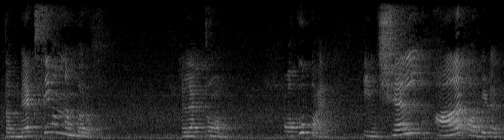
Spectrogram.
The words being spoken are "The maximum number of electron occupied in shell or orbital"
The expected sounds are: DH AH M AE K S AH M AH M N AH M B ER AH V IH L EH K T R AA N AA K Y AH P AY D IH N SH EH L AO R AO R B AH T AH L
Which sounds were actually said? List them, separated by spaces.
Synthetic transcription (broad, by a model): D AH M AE K S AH M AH M N AH M B ER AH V IH L EH K T R AA N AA K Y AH P AY IH N SH EH L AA R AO R B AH T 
